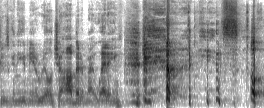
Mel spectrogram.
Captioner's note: laughs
